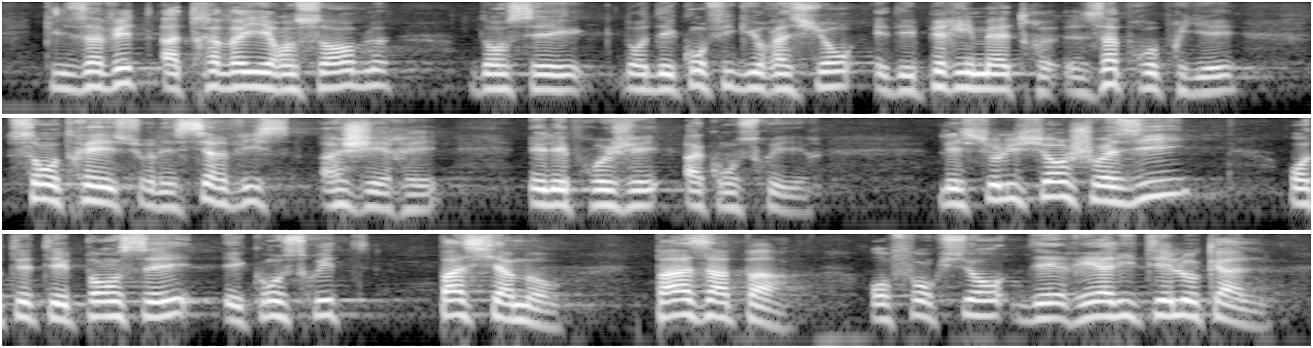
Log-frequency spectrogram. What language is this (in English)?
French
